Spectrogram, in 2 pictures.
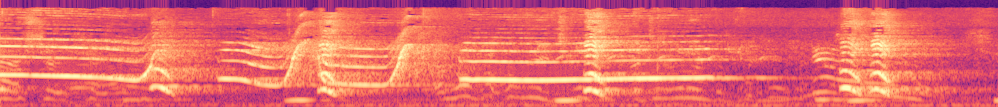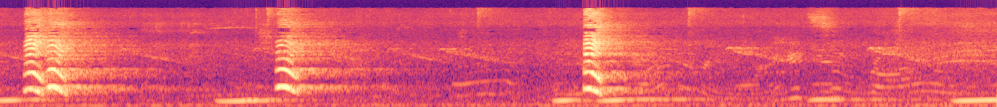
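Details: Several loud monkeys at Animal Kingdom call together. Long wailing slides mix with short rising yelps and low hoots in overlapping, uneven bursts that fade and return across ten seconds.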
